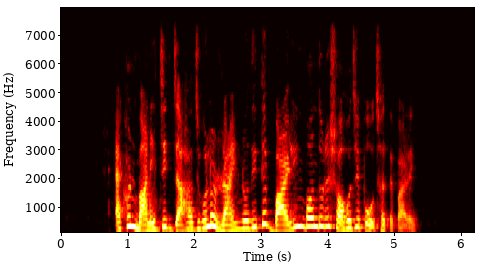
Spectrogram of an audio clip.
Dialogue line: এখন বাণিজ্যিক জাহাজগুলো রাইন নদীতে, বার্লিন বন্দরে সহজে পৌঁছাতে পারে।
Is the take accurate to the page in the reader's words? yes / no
yes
